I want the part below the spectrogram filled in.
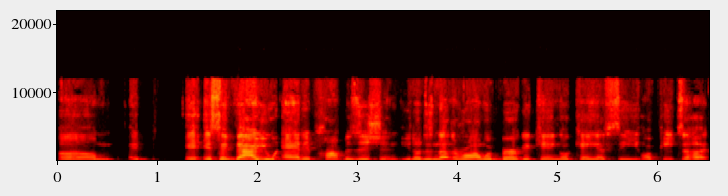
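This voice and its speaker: Against a quiet background, a man with an American accent and fairly high pitch talks at a moderate pace with ordinary pitch variation. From New York, Brooklyn (East Flatbush). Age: 50s. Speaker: navy veteran, author. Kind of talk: interview.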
